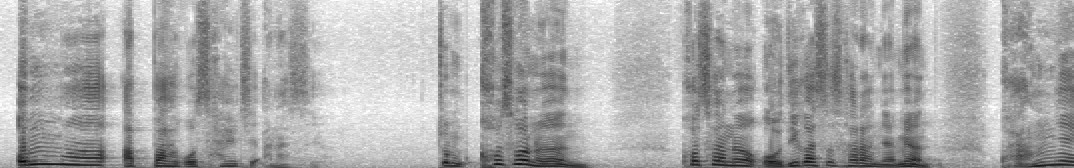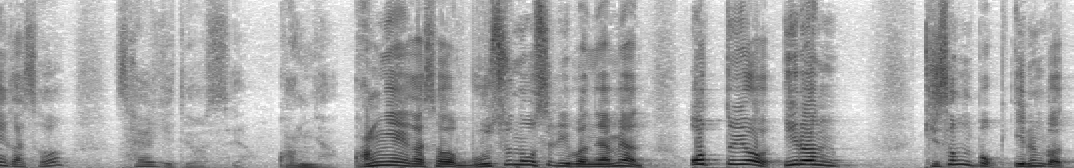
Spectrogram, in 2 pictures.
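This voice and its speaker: A man telling a Bible story as a children's sermon, acting out the characters with lively, animated delivery. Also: a little high. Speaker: children's pastor. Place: church.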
